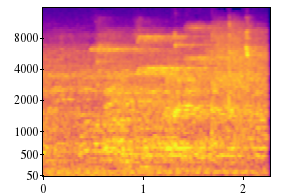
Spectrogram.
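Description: Badminton racket strikes on a shuttlecock during a rally, with voices and a steady low hum in the large hall.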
